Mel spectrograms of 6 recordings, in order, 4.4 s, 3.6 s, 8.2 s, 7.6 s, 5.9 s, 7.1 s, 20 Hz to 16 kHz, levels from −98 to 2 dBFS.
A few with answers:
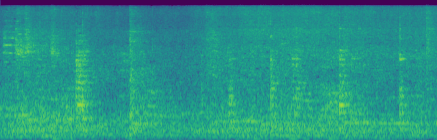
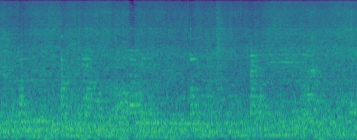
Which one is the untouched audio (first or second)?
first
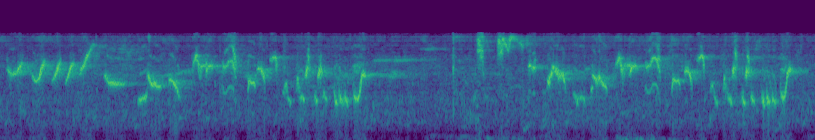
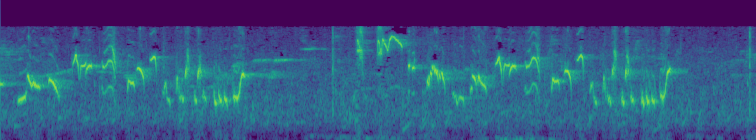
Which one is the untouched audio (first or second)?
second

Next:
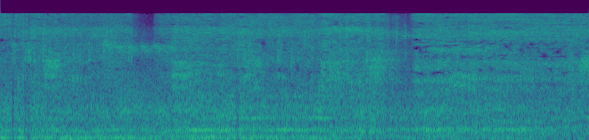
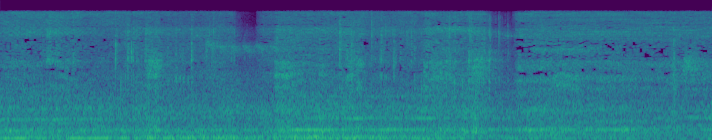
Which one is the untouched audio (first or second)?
second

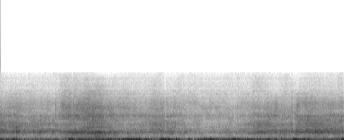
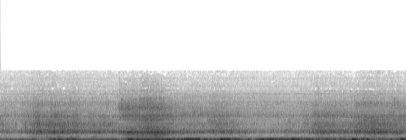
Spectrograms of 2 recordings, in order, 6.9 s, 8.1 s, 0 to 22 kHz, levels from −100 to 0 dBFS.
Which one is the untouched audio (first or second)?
second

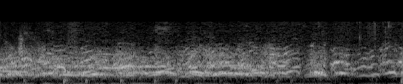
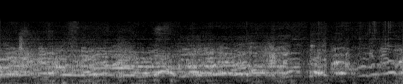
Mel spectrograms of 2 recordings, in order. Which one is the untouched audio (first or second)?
first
